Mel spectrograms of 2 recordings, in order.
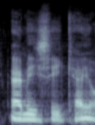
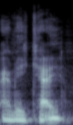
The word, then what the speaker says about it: mek: MECK or MEK. Okay, and that means? I think it's just the northern way of pronouncing make.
